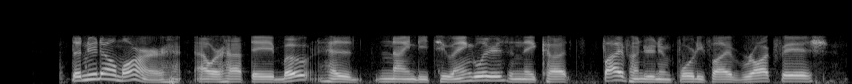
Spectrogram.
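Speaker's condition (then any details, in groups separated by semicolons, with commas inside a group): No condition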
